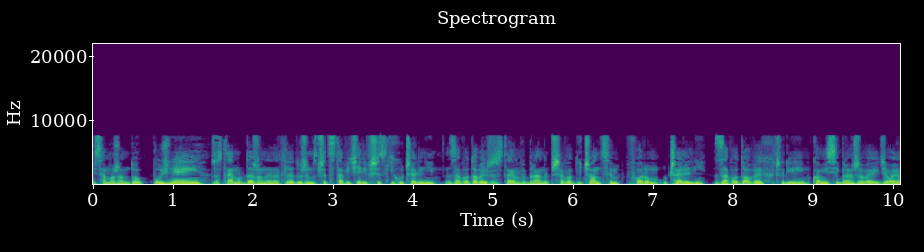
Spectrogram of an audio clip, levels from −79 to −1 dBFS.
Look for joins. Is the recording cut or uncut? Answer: cut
